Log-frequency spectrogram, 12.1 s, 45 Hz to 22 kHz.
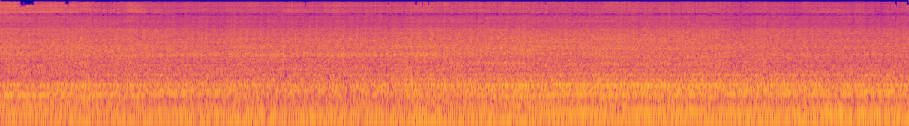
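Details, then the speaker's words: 2006 Suzuki GSX 600F Katana after carburetor fix (mixture screw half a turn out, iridium plugs, intake boot clamps tightened), starter spray on boots gives no rpm change: even steady idle with firm low beat, no hunting; normal idle, no air leak. "But all in all, now it's running nice and tight."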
